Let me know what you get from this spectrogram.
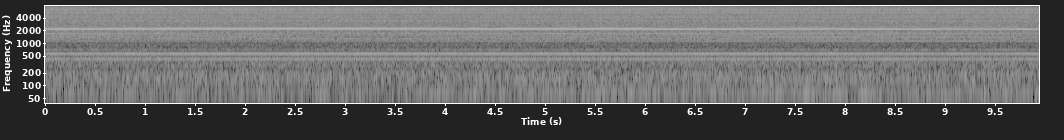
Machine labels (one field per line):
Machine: pump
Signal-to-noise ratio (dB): 6 dB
